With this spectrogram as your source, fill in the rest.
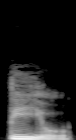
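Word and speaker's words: tía: And put an accent on the I and you have to stress on it. So theoa so means nephew.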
